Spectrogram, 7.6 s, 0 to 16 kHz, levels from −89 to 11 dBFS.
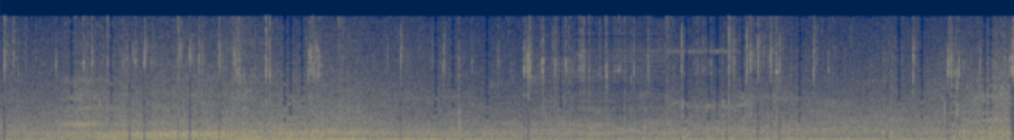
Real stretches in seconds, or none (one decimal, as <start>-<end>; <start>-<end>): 0.0-4.3; 5.0-7.6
